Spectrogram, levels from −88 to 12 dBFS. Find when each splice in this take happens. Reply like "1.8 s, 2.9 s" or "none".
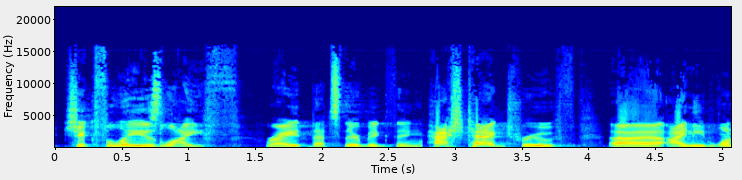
2.7 s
